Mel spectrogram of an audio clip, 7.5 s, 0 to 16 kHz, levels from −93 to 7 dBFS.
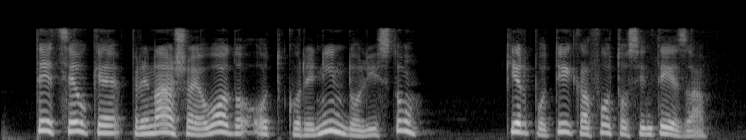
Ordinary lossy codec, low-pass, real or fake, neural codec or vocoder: MP3, 64 kbps; 7.2 kHz; real; none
